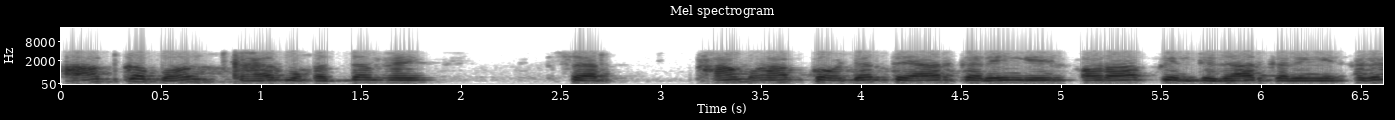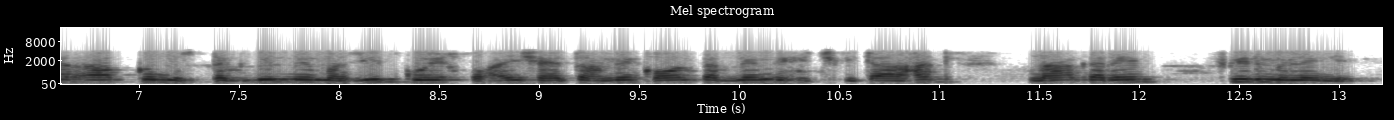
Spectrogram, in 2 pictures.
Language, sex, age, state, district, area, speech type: Urdu, male, 30-45, Maharashtra, Nashik, rural, conversation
